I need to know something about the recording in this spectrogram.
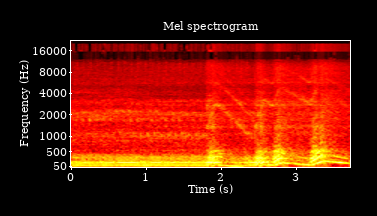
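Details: Triumph Daytona 675 rebuild after a wreck, first start in 3 months, new mid pipe fitted but muffler left off (straight pipe): loud, raspy idle then three quick, crisp throttle blips; engine revs freely and sounds healthy.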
